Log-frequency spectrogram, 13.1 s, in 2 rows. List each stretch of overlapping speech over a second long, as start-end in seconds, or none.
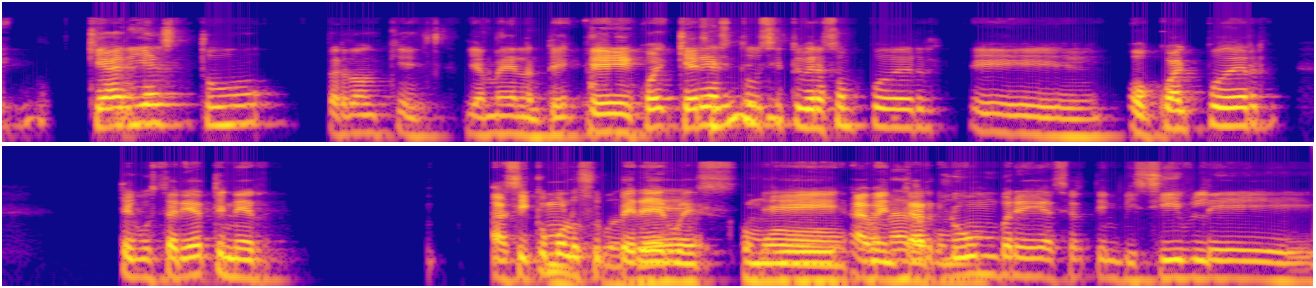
9.3-11.5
